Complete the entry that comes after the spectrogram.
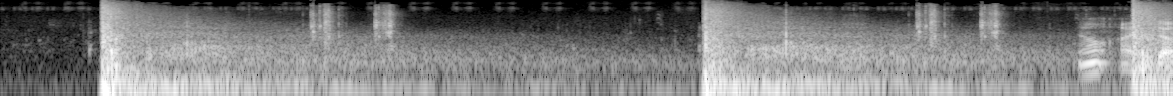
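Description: Two loud, sharp shotgun blasts fired at ducks in theHunter, each booming close by and trailing off into a long echo across the bayou, with brief clicks and rustles between the shots.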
